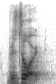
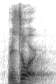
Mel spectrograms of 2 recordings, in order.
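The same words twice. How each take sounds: The two takes are said the same way.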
